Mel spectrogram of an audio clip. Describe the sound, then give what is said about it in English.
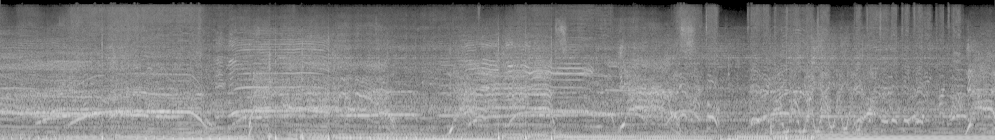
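An audience at a prayer service shouts and yells loudly all at once, many overlapping voices rising and falling in sustained, energetic cries that continue steadily for the whole stretch. “There's a time in this business for noise. Because, you see, only winners shout.”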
